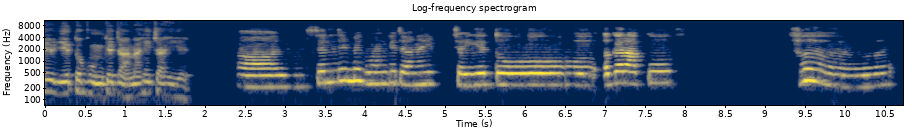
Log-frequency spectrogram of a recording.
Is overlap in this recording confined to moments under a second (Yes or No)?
Yes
